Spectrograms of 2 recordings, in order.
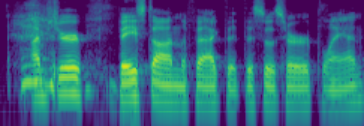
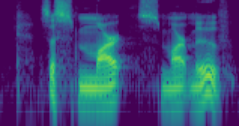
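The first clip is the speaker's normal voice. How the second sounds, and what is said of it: Sarcastic delivery. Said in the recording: “I was being sarcastic.”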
